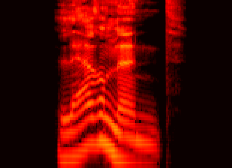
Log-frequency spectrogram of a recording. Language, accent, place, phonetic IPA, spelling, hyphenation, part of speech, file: German, Germany, Berlin, [ˈlɛʁnənt], lernend, ler‧nend, verb / adjective, De-lernend.ogg
- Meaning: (verb) present participle of lernen; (adjective) learning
